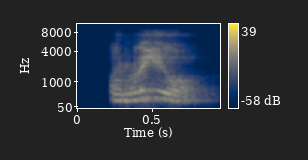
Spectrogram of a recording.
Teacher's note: la fuerza de voz está en la vocal cerrada y está al lado de una abierta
